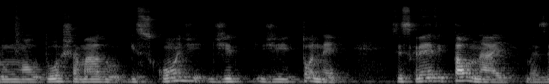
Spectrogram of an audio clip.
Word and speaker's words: Taunay: foi escrito por um autor chamado esconde de toner se escreve Taunay mas é francês Então se pronuncia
